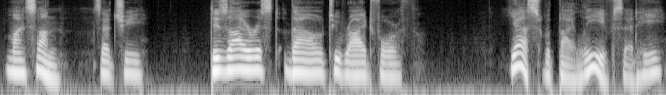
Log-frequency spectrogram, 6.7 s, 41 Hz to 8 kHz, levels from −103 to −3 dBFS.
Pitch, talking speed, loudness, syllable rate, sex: 135 Hz, 135 wpm, -17 LUFS, 3.7 syllables/s, male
